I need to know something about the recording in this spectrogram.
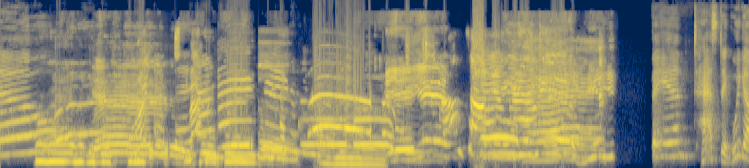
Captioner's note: cheering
